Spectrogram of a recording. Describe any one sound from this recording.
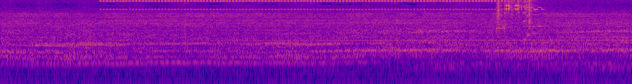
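A scanner gives off a high steady tone, then stops.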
